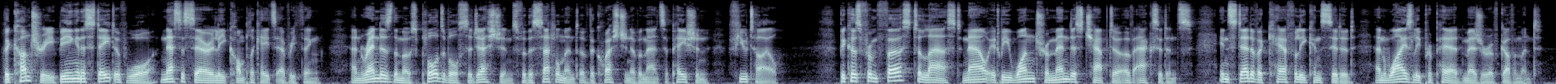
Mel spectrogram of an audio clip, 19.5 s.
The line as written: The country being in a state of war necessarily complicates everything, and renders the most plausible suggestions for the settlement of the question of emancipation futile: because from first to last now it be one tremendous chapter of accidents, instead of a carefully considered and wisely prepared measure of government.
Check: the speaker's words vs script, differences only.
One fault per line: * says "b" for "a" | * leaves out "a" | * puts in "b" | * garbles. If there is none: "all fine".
all fine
